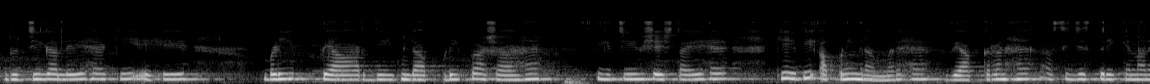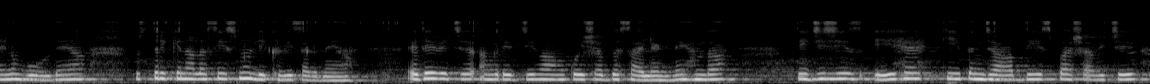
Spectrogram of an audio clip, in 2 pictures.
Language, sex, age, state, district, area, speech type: Punjabi, female, 18-30, Punjab, Patiala, rural, spontaneous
